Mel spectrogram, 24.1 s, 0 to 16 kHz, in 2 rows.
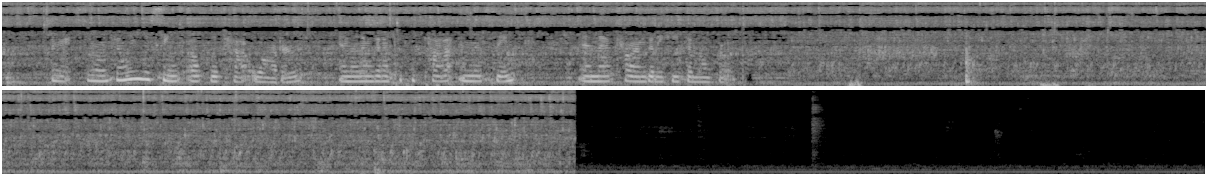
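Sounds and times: water running into a steel sink: 0:00.0 - 0:17.8.

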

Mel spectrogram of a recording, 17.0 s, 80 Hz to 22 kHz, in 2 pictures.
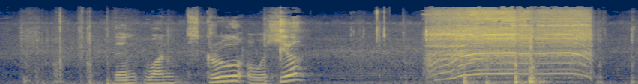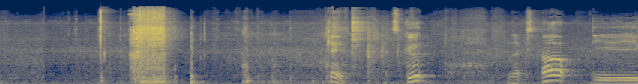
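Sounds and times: cordless drill whining: 0:05.6 - 0:08.0
drill ticking: 0:05.6 - 0:08.0.

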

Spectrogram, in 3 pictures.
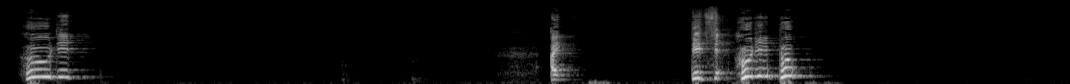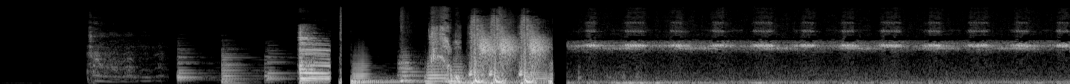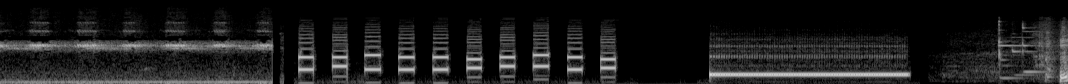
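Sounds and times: steady telephone tone: 0:28.5 - 0:30.6.

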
